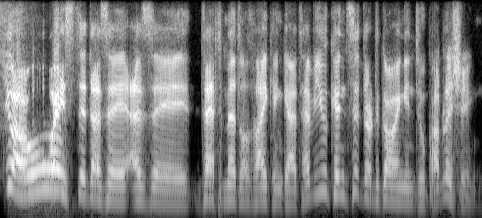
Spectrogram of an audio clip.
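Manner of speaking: animated, French-lilted gentleman author; French-accented mouse knight, enthusiastic. Acted. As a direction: flatter a fellow writer in a theatrical French accent. Mouse knight talks of publishing.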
